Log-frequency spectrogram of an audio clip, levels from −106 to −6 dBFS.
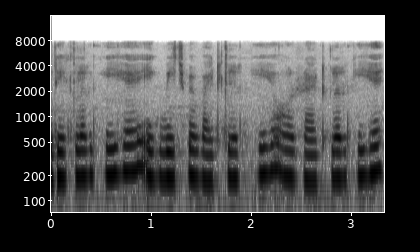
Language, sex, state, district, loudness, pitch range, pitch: Hindi, female, Punjab, Kapurthala, -16 LUFS, 190-205 Hz, 195 Hz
